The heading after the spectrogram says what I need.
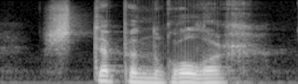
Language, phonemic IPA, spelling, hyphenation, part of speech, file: Dutch, /ˈstɛ.pə(n)ˌrɔ.lər/, steppenroller, step‧pen‧rol‧ler, noun, Nl-steppenroller.ogg
- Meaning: tumbleweed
